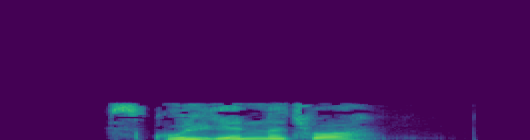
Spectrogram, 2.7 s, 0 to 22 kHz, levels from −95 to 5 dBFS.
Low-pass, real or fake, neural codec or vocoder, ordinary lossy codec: 7.2 kHz; real; none; MP3, 24 kbps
